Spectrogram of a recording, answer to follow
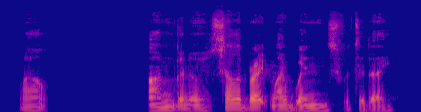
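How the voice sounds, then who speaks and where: Quiet and very slow, a man speaks with very deep, low pitch and a dark, mellow tone. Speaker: vlogger living with a chronic illness. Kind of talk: casual vlog monologue. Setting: inside an old church. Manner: quiet, hushed.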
